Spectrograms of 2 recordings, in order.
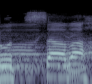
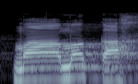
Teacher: বিসর্গকে আমরা হ রূপে উচ্চারণ করব কিন্তু হ টা পুরো দীর্ঘ হবে না একটু কম হবে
